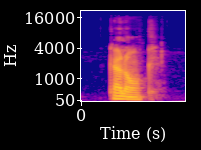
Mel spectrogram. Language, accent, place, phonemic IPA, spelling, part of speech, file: French, France, Lyon, /ka.lɑ̃k/, calanque, noun, LL-Q150 (fra)-calanque.wav
- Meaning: creek (rocky inlet), especially one in the Mediterranean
